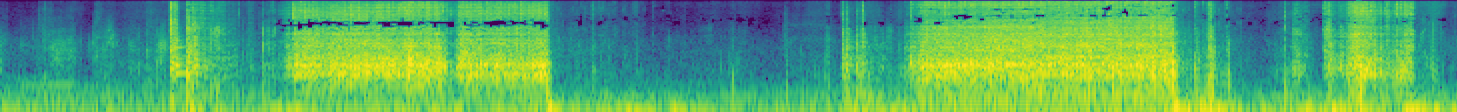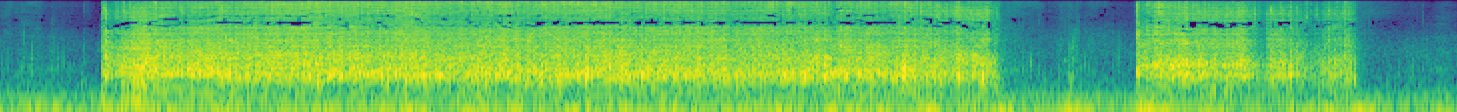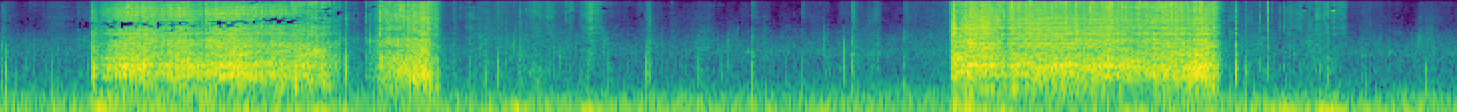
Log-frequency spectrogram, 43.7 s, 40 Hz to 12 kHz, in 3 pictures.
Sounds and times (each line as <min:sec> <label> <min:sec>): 0:01.7 Shoveling Snow 0:05.7
0:08.6 Shoveling Snow 0:14.5
0:15.6 Shoveling Snow 0:24.9
0:25.9 Shoveling Snow 0:28.4
0:30.0 Shoveling Snow 0:33.8
0:38.6 Shoveling Snow 0:42.6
